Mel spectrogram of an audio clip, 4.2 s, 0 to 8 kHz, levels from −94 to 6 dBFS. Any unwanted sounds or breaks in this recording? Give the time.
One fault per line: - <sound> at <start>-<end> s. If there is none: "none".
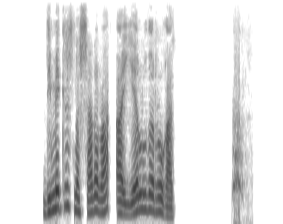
- bark at 3.5-3.8 s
